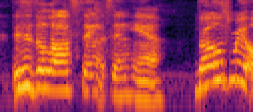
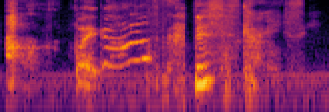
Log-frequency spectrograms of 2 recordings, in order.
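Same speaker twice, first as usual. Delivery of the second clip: softer, breathless whispered awe; awed whisper; 8 dB quieter, slower than usual. Real, not acted. Overwhelmed by the full collection, a softer awed whisper. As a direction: hush it like it's too good to be true.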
